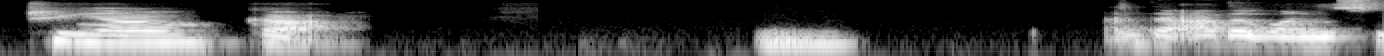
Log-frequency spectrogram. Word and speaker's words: Priyanka: in the other name we have Priyanka both of them are the a sounds but if you notice here the first a is n so prianka and the other one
